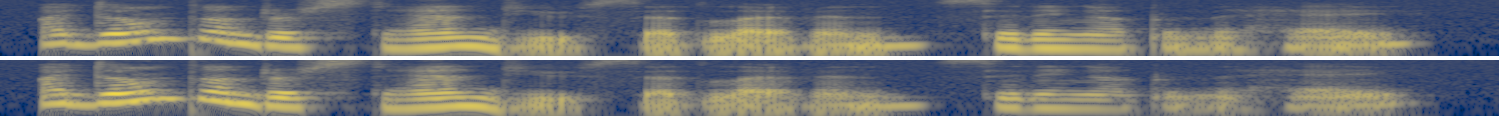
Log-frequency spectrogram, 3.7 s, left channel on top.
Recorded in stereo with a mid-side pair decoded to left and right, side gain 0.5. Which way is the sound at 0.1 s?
35° right.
